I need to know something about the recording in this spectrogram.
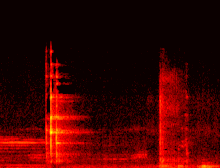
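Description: A metal spoon knocks once against a stainless steel bowl about half a second in, giving a short ringing clink, followed near the end by a brief scraping rustle of the spoon against the bowl.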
